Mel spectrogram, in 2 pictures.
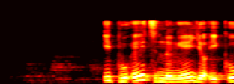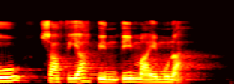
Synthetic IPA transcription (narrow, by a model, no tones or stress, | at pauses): ʔib̥uʔed̥ʒ̥ə̤nəŋejɔʔikusafiahb̥int̪imaimuna̰h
